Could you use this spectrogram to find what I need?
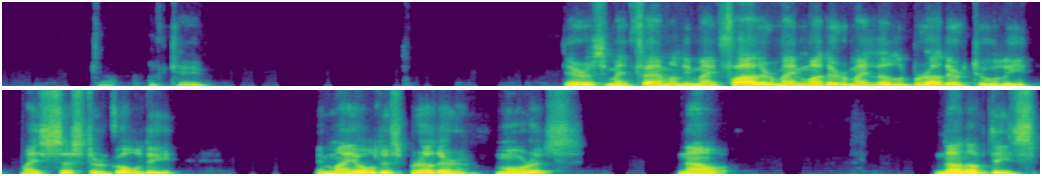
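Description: An elderly man speaks calmly through a microphone on an online call.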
